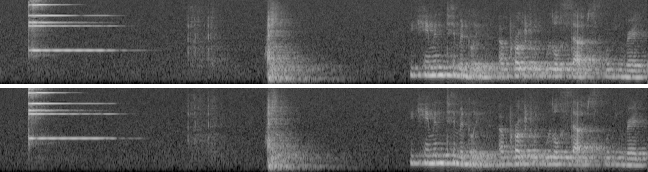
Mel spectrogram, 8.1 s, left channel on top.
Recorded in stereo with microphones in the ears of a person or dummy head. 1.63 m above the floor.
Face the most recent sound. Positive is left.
turn(degrees=0)  # may be behind; listen again after turning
